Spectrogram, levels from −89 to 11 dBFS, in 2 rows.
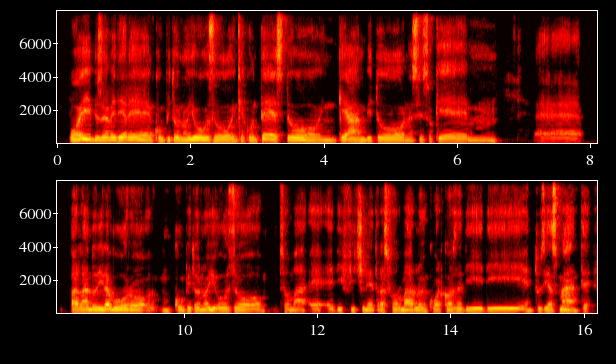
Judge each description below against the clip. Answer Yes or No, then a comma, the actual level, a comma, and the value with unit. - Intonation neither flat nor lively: No, narrow, 2.2 semitones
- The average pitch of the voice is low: Yes, low, 115 Hz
